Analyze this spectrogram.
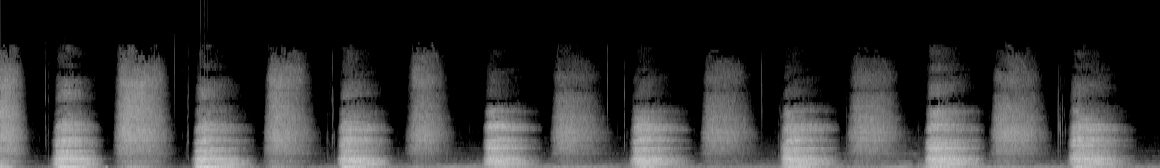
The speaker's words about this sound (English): Keep going. Keep the breathing circulating. Keep it going. That's it. That's it. Keep breathing.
